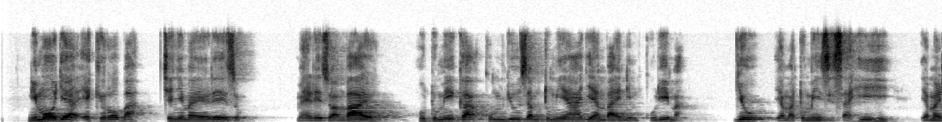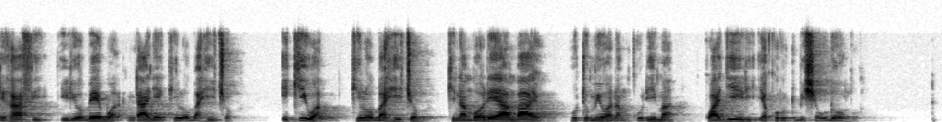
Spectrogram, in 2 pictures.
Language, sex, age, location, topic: Swahili, male, 25-35, Dar es Salaam, agriculture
